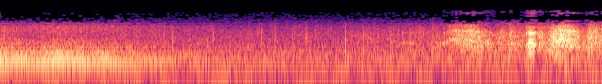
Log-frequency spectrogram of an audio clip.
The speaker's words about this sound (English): says they've got the meanest dog in the state. And don't they keep him tied? Yeah, but he chews loose. And he hates everybody but the old lady and her grandson.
